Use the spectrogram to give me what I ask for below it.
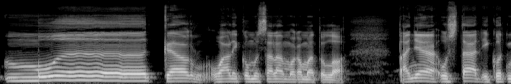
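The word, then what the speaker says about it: مُنْكَر: Nun sukun ketemu kaf, kodenya 2 IKSA, dibacanya samar, hukumnya ikhfa. Jadi bacanya bukan munkar, tapi munkar.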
